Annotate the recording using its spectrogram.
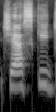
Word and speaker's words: Jeske: It's my name, just Juliette Jeske, J-E-S-K-E.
